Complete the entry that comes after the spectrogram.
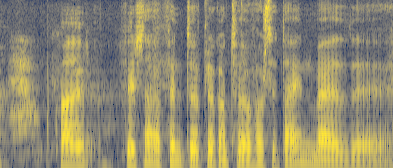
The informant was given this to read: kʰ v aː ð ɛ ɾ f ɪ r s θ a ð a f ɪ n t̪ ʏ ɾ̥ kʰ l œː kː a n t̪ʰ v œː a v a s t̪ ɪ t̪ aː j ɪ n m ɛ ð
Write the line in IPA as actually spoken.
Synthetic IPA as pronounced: kʰ v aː ð ɛ ɾ f ɪ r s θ a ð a f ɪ n t̪ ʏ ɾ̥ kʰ l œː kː a n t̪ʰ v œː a f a s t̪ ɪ t̪ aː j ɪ n m ɛ ð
